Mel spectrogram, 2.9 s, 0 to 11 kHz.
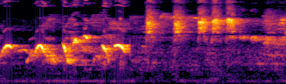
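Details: White-rumped shama of the Medan variety, champion of the 2018 Presiden Cup national event, giving harsh, squawky, warbled phrases. Short, buzzy, high notes follow, repeated about every quarter second.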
